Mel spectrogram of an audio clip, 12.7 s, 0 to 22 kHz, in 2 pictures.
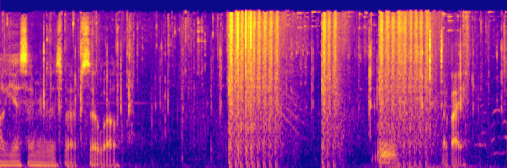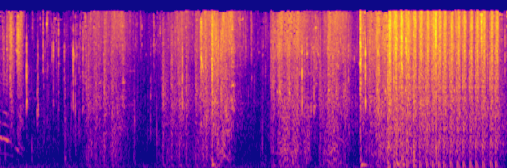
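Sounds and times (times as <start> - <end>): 
speech: 0.1 - 1.7
rapid gunfire in a video game: 2.8 - 5.6, 7.4 - 12.6.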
